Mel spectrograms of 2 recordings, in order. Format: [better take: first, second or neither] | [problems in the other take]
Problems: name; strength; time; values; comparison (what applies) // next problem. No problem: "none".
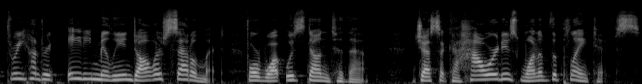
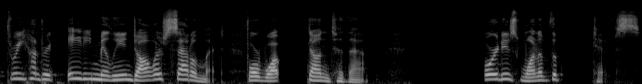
first | audio cutting out; at 3 s, at 4 s for 0.5 s and at 5.5 s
